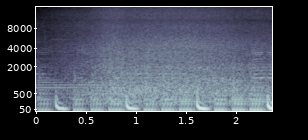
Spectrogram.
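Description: Ocean surf washing in, swelling to a peak about a second in and easing off, over background music with a steady low bass beat.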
